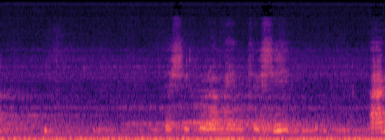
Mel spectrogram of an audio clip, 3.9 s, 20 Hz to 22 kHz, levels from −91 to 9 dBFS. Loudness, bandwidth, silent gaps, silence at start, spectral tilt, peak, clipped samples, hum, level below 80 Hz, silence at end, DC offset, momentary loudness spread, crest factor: -27 LUFS; 19.5 kHz; none; 0 s; -7 dB/octave; -8 dBFS; under 0.1%; 50 Hz at -45 dBFS; -28 dBFS; 0 s; under 0.1%; 8 LU; 16 dB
